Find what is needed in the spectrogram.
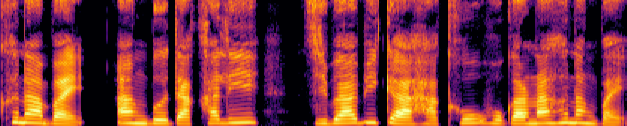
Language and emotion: Bodo, neutral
